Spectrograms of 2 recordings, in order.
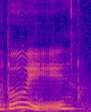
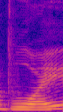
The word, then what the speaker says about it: buoy: Personally, perfectly rhyme it with fooey. Buoy fooey. Yeah, it's a buoy. It's not a boy, it's a buoy.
